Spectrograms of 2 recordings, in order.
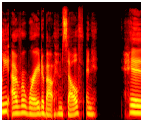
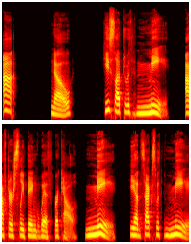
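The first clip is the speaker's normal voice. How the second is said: plain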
